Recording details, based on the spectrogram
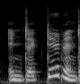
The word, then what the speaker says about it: indicted: And there was, like, a lynch mob before the suspects had been indicted. Is that how it's said? It's I-N-D-I-C-T-E-D. – Yeah. – Why is there a fucking T in there? – I don't know.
